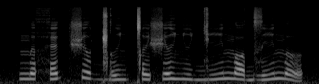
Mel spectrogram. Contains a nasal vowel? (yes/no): no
